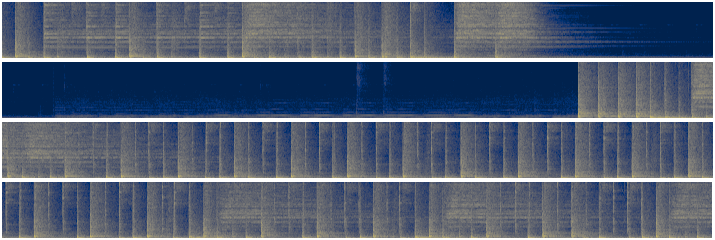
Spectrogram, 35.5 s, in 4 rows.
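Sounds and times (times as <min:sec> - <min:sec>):
drums: 0:00.0 - 0:07.2, 0:16.1 - 0:35.5.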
